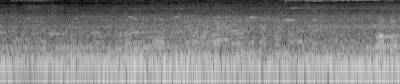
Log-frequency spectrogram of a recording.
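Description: Indistinct voices over a steady low rumble of vehicle engines and road traffic.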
